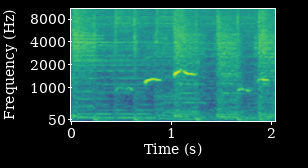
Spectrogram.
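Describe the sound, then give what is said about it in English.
Whistled melody in a song, with short clear whistled notes rising and falling over the band's steady accompaniment. “And the song that proves whistling makes a song better.”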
